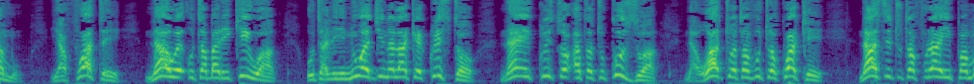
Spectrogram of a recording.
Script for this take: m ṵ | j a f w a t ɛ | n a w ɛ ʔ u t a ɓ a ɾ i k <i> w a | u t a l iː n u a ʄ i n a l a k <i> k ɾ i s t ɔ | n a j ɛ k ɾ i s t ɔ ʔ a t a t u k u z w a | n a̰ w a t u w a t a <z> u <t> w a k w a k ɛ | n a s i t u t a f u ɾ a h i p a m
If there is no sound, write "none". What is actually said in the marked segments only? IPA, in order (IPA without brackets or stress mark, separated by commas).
i, ɛ, v, t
